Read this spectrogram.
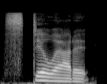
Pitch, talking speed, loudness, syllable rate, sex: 160 Hz, 165 wpm, -16 LUFS, 3.6 syllables/s, female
